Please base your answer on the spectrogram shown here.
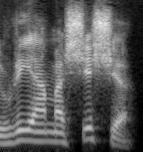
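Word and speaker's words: Ramesses: you about a few PS so the name ramases is actually ramashish that's how it was heard and how it was how it pronounced okay now it just so happens like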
